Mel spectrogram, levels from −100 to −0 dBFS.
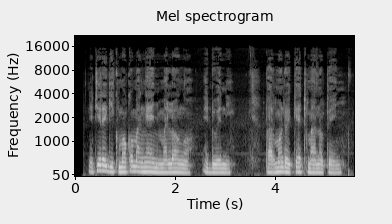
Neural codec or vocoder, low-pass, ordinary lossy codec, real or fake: vocoder, 48 kHz, 128 mel bands, Vocos; 19.8 kHz; MP3, 64 kbps; fake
